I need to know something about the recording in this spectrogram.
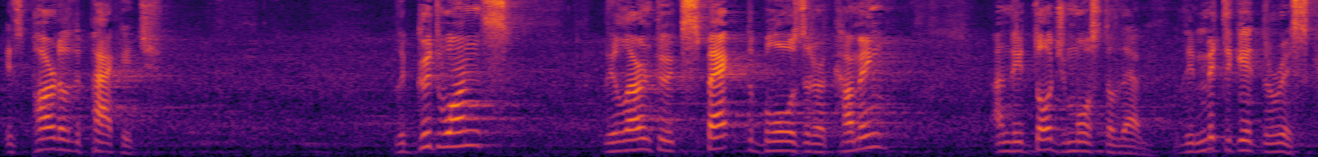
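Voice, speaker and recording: Scottish man, high voice, echoing hall. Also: animated, unhurried, long pauses, fairly bright tone. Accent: Scottish, softened by years abroad. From Scotland. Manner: rhetorical, repeats phrases for emphasis, punchy short sentences. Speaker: conference speaker. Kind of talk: keynote talk on stage. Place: large conference hall. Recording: reverberant hall, faint background noise.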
